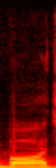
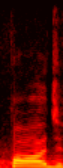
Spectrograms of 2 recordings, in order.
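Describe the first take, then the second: First: It begins with a voiced B sound. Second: It begins with a voiceless P sound. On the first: This is the intended word. The speaker calls it right. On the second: This is how the child with blocked ears says it. The speaker calls it wrong.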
